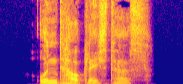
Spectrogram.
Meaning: strong/mixed nominative/accusative neuter singular superlative degree of untauglich
- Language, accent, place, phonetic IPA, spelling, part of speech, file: German, Germany, Berlin, [ˈʊnˌtaʊ̯klɪçstəs], untauglichstes, adjective, De-untauglichstes.ogg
